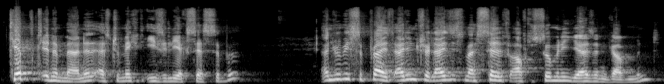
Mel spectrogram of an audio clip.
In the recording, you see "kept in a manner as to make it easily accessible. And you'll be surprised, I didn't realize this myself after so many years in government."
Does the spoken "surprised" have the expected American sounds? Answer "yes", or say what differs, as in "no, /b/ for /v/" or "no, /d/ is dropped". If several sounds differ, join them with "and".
yes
